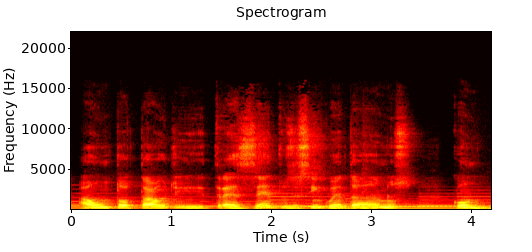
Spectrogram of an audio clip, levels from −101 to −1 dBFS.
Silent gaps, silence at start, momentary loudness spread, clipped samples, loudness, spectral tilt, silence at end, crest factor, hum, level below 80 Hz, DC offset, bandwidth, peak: none; 0 s; 7 LU; under 0.1%; -24 LUFS; -7 dB/octave; 0 s; 16 dB; none; -56 dBFS; under 0.1%; 12 kHz; -6 dBFS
